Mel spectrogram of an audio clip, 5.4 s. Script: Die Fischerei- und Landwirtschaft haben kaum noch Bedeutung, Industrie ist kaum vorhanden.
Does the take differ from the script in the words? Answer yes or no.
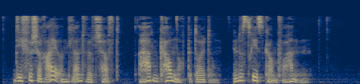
no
